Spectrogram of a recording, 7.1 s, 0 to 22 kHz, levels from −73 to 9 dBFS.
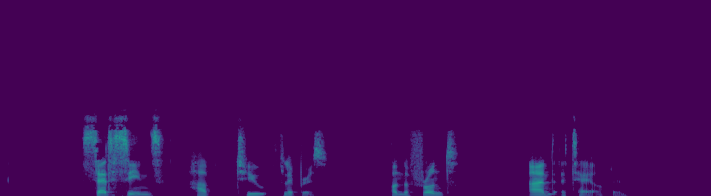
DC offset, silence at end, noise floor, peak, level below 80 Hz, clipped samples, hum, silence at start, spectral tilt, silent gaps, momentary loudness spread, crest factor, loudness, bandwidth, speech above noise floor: under 0.1%; 0.95 s; -87 dBFS; -10 dBFS; -78 dBFS; under 0.1%; none; 0.8 s; -0.5 dB/octave; 3.78-3.89 s, 4.75-4.79 s, 5.04-5.10 s; 16 LU; 28 dB; -33 LUFS; 11 kHz; 52 dB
